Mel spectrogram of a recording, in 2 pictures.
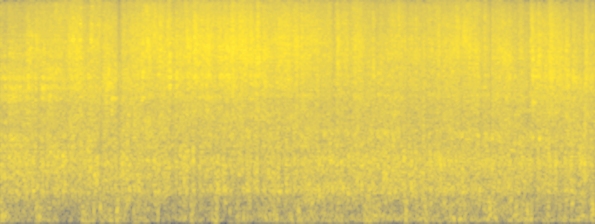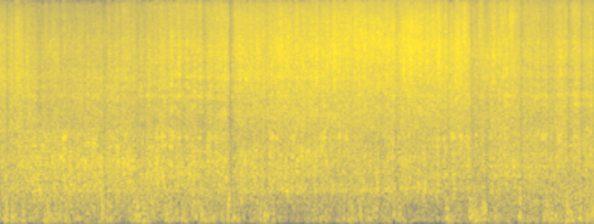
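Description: Passenger train running at speed, heard from on board: a steady, loud rush and rumble of the wheels on the track.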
